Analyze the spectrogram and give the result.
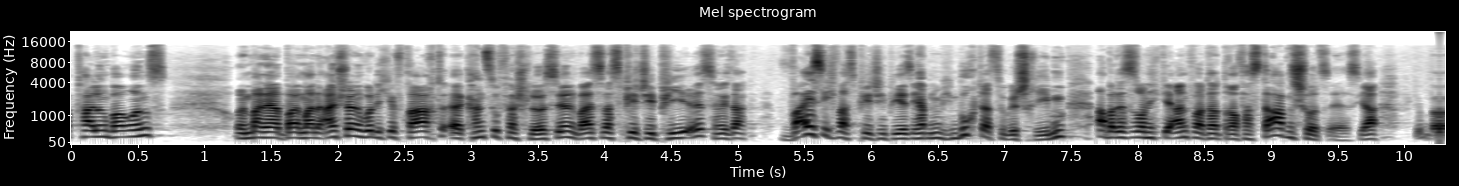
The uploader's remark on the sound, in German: Ein Vortrag im Rahmen der Night of Open Knowledge (Nook) in Lübeck: Die NooK ist eine offene Vortragsveranstaltung die sich an ein technik- und gesellschaftsinteressiertes Publikum jedes Wissensgrads und jedes Alters richtet.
